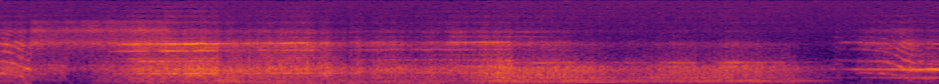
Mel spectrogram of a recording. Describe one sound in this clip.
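Aircraft engines drone overhead.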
